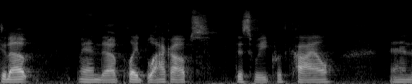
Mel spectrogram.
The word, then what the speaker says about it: Black Ops: up and uh played Black Ops this week with Kyle and uh wait it's not pronounced blops I don't say blops because I'm not a dude bro oh Kyle send in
